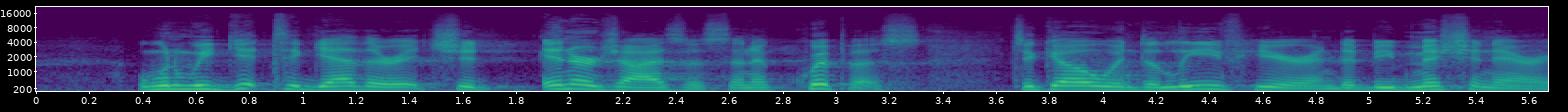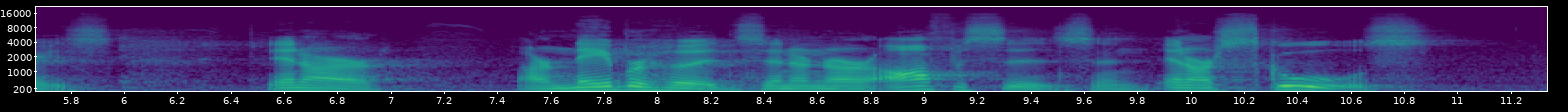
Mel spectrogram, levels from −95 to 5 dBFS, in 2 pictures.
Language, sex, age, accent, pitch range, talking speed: English, male, 30-49, American, 130-165 Hz, 175 wpm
